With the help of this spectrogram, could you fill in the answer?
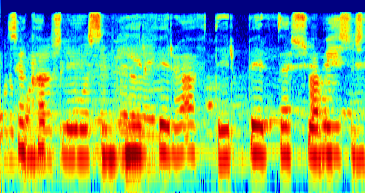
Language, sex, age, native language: Icelandic, female, 12, Icelandic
